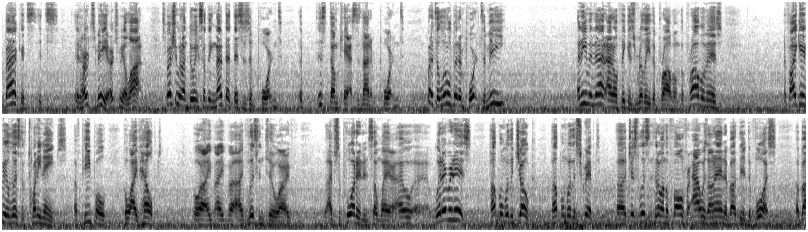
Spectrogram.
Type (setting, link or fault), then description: setting, inside a vehicle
